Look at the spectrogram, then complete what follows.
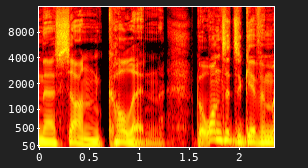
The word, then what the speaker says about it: Colin: with a kid named Colin and our physics teacher constantly pronounced it colon like how many times does he have to correct you lady in France there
